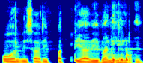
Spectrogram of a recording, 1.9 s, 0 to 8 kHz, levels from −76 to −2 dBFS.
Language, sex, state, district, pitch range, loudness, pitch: Hindi, male, Uttar Pradesh, Budaun, 110-115 Hz, -19 LUFS, 115 Hz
